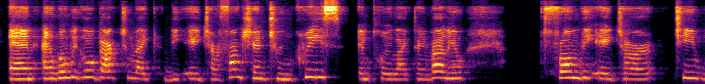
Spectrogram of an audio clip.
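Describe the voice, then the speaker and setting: A woman's voice: a little high, rough recording. A woman with a Chilean accent and Spanish as her first language, hosting a webinar in an informal, explanatory way with hesitant phrasing. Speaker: webinar host, company chief executive. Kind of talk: webinar presentation.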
